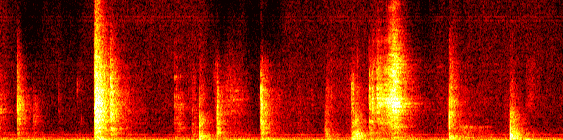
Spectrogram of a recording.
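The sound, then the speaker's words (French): In a large room, a wooden chair scrapes and knocks against the floor in a series of short, rasping bursts, fairly loud, as a man sits down on it facing another man. No one speaks. “s'assoit en face sur une chaise.”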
